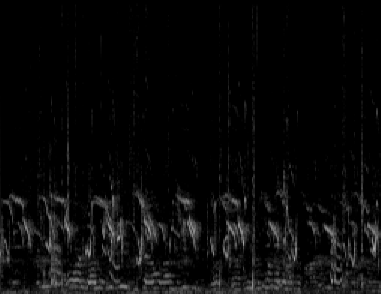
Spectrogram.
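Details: Dakhni teetar chicks, young francolins, produce clusters of shrill, curving peeps that rise then drop, delivered in short excited runs with small gaps between them.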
